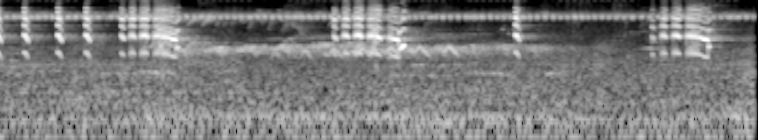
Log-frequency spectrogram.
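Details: Red-wattled lapwing (Vanellus indicus) mother with a newly hatched and a two-day-old chick screams shrill, piercing alarm notes in rapid rising-then-falling bursts as a shikra swoops overhead, warning chicks to sit still; thin high hum behind.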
